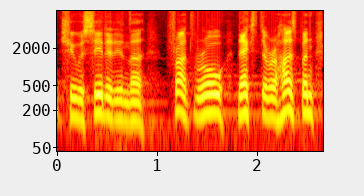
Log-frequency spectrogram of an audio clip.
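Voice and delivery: ordinary talk

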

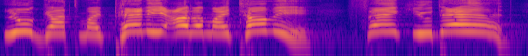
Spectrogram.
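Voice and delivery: high, loud, delighted child imitation; little boy. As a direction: exclaim it like an amazed small boy. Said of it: "little Billy says".

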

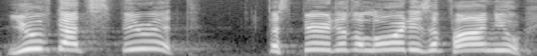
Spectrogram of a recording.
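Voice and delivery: very high, loud proclamation; fired-up Pentecostal pastor. Acted. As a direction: repeat the cry with rising revival fervor. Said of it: "he repeated what he said".

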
